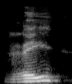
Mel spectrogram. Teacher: rho, the R sound, is spoken sort of like a trill in classical, also in Koine Greek, so it's more re, as you would say that.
